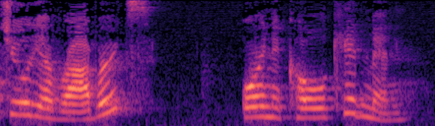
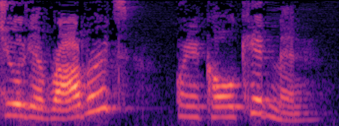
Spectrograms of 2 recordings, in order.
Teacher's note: remember the final name gets the most stress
